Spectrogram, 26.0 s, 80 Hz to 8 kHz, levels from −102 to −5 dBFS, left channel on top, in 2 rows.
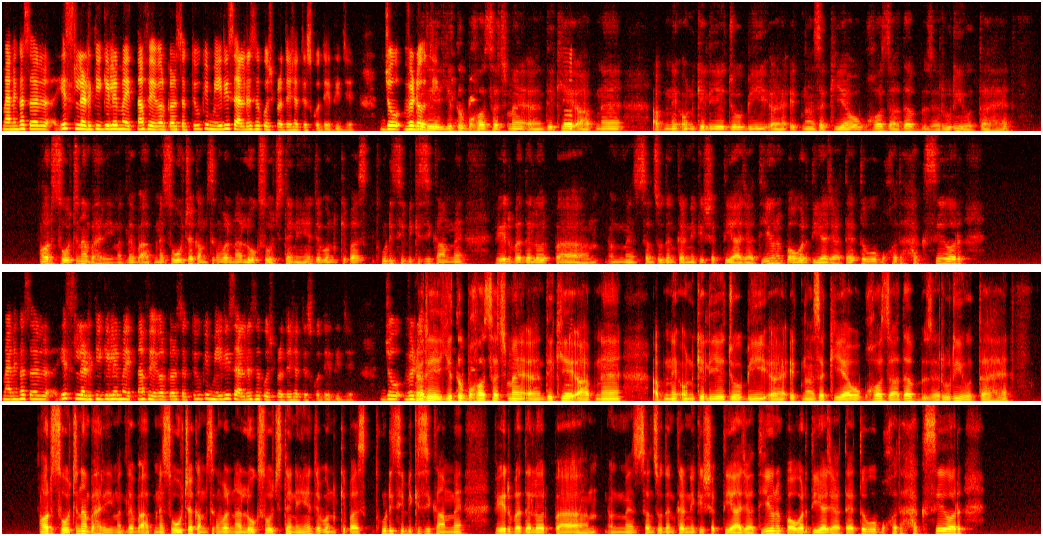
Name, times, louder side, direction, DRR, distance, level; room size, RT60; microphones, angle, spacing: voice 1, 0.0-4.4 4.7-5.3 7.0-7.1, left 5 dB, 55° left, 0.4 m, -32 dB
voice 2, 5.2-12.6 13.5-25.3, right 6 dB, 70° right, 0.4 m, -34 dB
3.7 x 2.2 x 3.2 m
head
